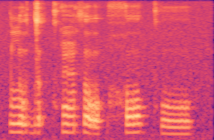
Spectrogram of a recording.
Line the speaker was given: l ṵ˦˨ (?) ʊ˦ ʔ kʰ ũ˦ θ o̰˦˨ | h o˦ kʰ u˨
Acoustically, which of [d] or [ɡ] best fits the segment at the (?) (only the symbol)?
d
